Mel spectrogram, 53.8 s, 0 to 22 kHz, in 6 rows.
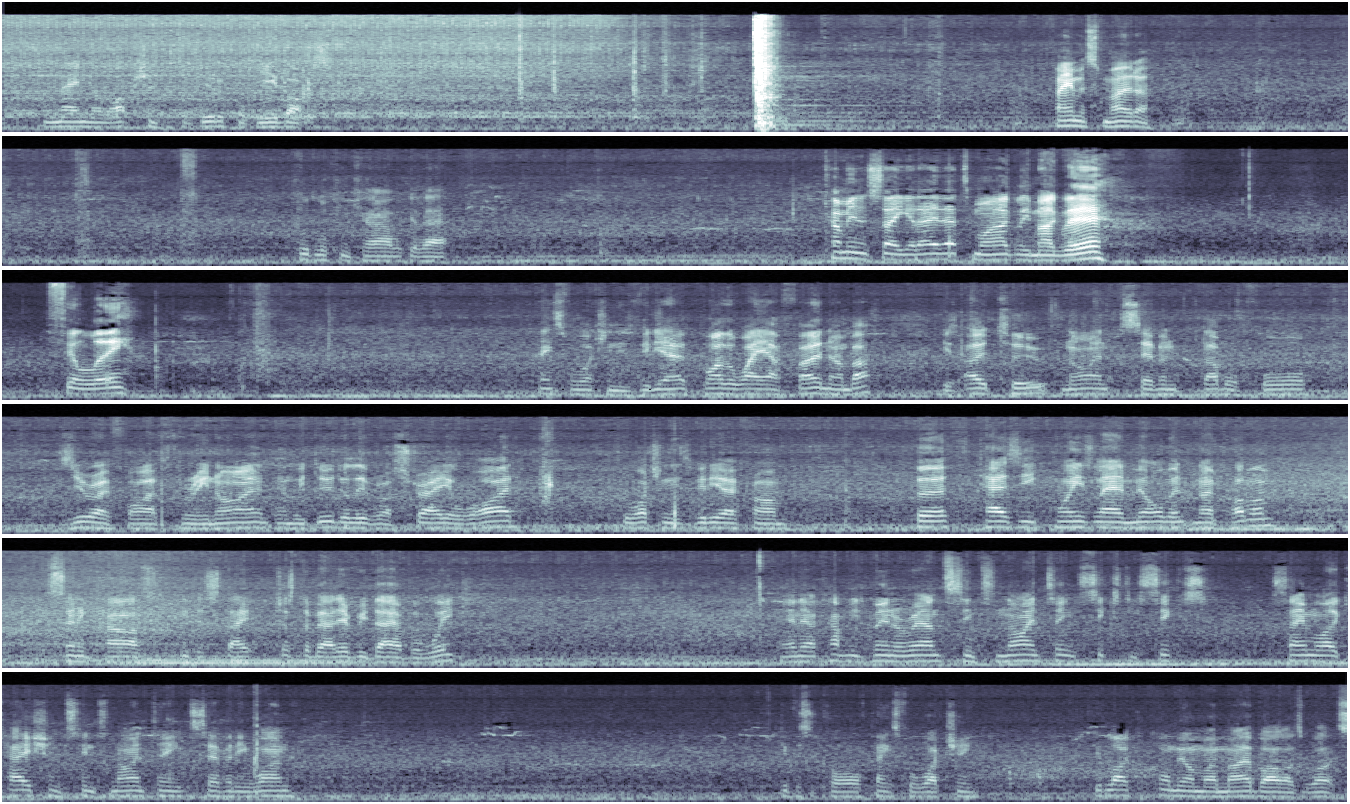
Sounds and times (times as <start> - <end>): Car: 0.0 - 17.2, 17.8 - 53.8
Outside, urban or manmade: 0.0 - 53.8
Speech: 0.3 - 2.2, 7.0 - 7.7, 10.9 - 12.0, 18.3 - 18.9, 21.5 - 26.7, 27.3 - 30.4, 31.0 - 32.2, 33.0 - 35.4, 36.2 - 39.0, 41.0 - 46.8, 50.0 - 51.4, 52.2 - 53.8.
